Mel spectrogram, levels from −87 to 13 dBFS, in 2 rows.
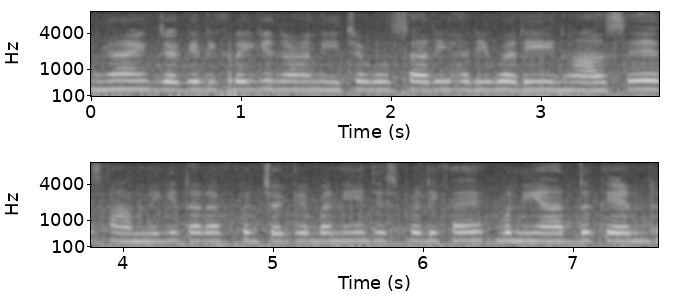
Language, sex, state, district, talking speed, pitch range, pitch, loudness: Hindi, female, Bihar, Muzaffarpur, 205 wpm, 245-250 Hz, 245 Hz, -14 LUFS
